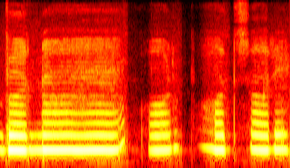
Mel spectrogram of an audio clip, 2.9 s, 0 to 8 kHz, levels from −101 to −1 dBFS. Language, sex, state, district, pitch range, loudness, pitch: Hindi, female, Madhya Pradesh, Bhopal, 225-230 Hz, -14 LUFS, 225 Hz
